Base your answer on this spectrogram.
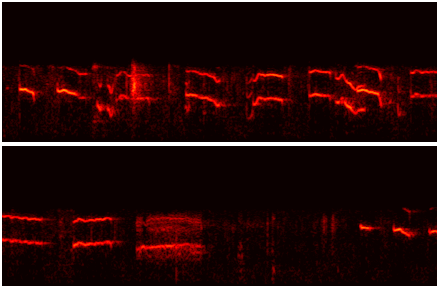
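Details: Four-week-old Shih Tzu puppies from litter A whimper and whine: a busy run of short, tonal, high squeaks, some rising and some falling, overlapping one another, with a longer wavering whine near the end and brief quiet gaps.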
